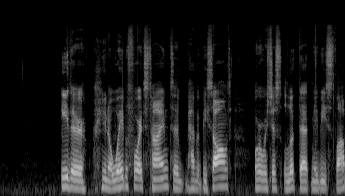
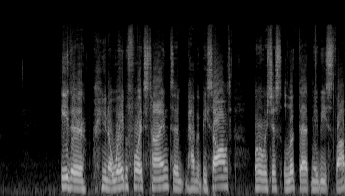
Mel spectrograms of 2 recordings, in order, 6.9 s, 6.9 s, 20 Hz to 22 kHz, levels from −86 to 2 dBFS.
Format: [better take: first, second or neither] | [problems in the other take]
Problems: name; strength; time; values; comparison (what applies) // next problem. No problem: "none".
first | distortion; slight; 10 dB below the speech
